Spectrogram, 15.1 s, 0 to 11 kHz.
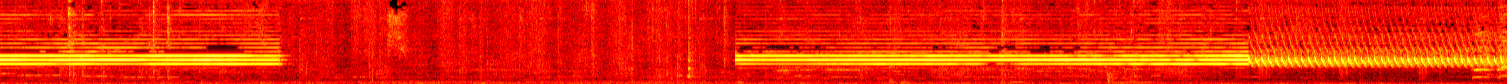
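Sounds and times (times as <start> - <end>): alarm buzzer high-pitched tone: 0.0 - 2.9, 7.4 - 15.0.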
